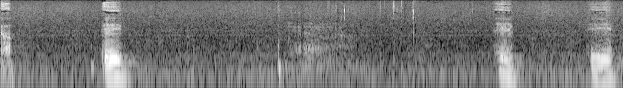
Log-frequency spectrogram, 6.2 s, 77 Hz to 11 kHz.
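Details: Man in January 1977, then with a severe stammer, naming objects on request; stammering.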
